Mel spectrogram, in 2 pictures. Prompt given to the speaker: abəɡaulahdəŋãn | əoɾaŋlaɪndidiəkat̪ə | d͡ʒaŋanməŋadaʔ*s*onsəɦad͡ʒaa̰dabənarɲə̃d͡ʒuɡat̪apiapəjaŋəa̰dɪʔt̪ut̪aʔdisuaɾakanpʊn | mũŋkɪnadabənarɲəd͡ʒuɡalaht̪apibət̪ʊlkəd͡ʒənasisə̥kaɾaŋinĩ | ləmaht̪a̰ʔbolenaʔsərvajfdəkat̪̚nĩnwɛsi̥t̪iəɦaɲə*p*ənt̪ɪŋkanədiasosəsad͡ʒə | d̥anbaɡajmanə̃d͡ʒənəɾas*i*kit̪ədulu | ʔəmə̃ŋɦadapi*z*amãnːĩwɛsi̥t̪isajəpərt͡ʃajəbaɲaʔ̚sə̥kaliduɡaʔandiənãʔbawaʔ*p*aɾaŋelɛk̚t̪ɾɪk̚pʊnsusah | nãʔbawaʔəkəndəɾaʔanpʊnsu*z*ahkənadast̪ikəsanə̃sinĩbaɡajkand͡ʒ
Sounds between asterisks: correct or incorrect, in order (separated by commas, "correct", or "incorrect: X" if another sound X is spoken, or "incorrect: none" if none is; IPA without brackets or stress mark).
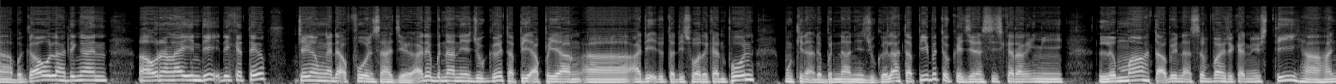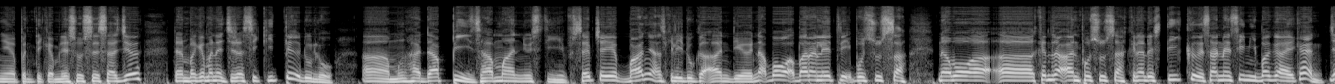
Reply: incorrect: f, correct, correct, correct, incorrect: b, incorrect: s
